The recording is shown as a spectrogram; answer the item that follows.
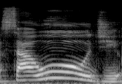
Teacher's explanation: Eu vi que a sílaba tônica, né, é o U.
